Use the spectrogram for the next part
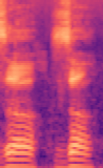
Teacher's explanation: ये जबान की नोक को ऊपर और नीचे दोनों दांतों के अंदरूनी किनारे पर टच करने से अदा होता है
